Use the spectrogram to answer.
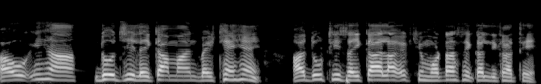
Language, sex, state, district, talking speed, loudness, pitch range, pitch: Chhattisgarhi, male, Chhattisgarh, Sarguja, 200 wpm, -17 LUFS, 190-220 Hz, 200 Hz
